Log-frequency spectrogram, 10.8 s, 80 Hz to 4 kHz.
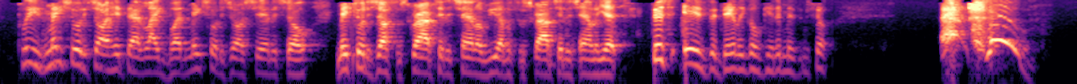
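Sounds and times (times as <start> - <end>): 
speech: 0.2 - 8.4, 9.4 - 10.4
person sneezing: 9.4 - 10.4.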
